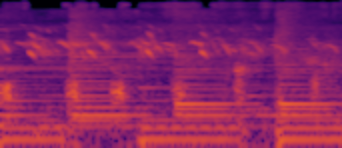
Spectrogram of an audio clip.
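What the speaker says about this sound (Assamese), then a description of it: "এইকেইটা মুৰ্গী পোৱালি কেইটা ভিডিঅ' কৰি লৈছো" Chickens and chicks at a village home, steady close clucking with repeated bursts of higher peeping calls over a continuous hum.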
